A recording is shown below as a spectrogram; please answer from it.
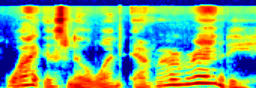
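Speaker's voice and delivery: slow, quiet, lightly voiced icy boss; a touch of weary disdain; understated cold editor; Miranda voice. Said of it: "In my Miranda voice".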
